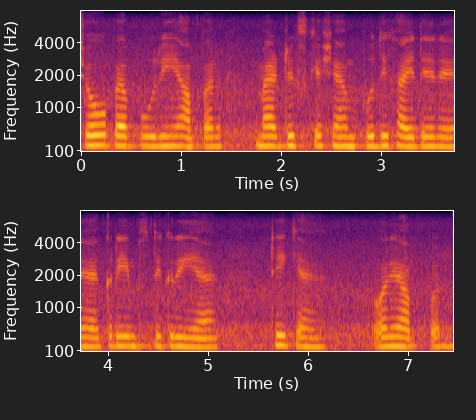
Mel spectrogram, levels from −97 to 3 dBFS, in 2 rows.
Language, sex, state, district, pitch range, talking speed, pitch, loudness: Hindi, female, Haryana, Jhajjar, 190-205 Hz, 155 wpm, 195 Hz, -16 LUFS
